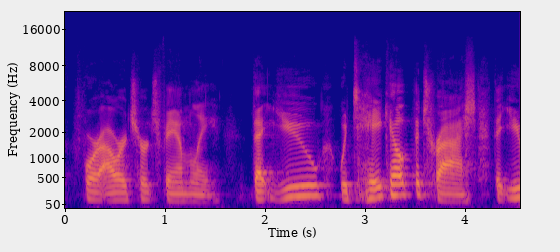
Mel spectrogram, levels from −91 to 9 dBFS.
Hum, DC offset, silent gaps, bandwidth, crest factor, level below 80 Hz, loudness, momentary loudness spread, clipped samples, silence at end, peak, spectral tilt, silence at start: none; under 0.1%; none; 10.5 kHz; 18 dB; -74 dBFS; -26 LUFS; 11 LU; under 0.1%; 0 s; -10 dBFS; -6.5 dB/octave; 0.2 s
